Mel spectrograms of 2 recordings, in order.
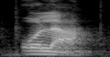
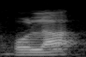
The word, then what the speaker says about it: hola: So any word starting with H, H will be always silent in Spanish.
